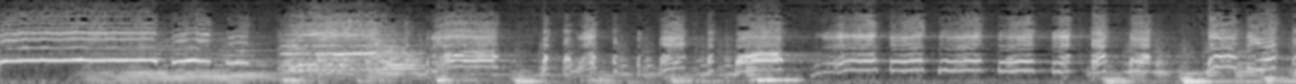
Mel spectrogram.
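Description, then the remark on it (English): A hen clucking a song in a barnyard: rhythmic, pitched clucks rise and fall along a melody, loud, over a steady low musical backing for the whole stretch. “One of the best singers of the whole barnyard, Mrs. Hen herself. Sing something for us.”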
